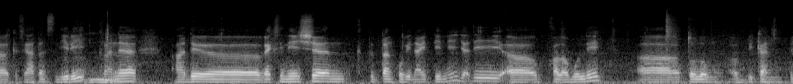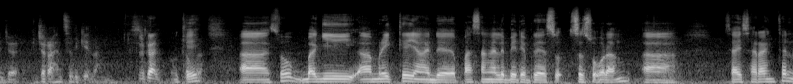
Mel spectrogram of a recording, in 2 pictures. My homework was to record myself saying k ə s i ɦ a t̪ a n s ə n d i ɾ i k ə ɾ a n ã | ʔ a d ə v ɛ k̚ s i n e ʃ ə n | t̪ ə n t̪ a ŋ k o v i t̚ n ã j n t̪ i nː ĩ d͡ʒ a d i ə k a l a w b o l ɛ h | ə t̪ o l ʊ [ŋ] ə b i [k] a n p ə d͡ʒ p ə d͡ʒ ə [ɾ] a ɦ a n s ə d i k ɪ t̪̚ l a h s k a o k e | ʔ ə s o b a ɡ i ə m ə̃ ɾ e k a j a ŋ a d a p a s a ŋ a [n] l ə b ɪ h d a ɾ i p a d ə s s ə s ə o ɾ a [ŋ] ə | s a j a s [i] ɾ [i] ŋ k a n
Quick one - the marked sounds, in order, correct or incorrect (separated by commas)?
correct, correct, correct, correct, correct, incorrect, incorrect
